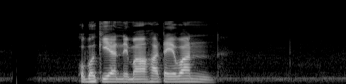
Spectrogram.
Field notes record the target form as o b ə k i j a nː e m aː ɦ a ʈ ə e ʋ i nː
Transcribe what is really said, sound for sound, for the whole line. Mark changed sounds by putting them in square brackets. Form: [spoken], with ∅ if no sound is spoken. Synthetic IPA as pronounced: o b ə k i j a nː e m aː ɦ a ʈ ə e ʋ [a] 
